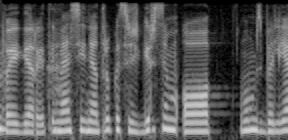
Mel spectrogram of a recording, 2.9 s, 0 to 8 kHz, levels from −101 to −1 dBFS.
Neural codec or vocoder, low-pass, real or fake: none; 7.2 kHz; real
